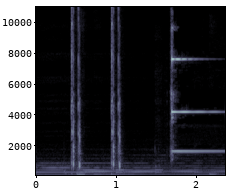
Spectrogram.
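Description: Subscribe-button animation sound effects over soft background music: two quick double mouse clicks about half a second apart, then a bright notification-bell ding near the end that rings on.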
